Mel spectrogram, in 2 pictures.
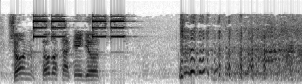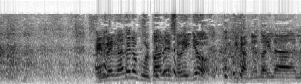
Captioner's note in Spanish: Suena el móvil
